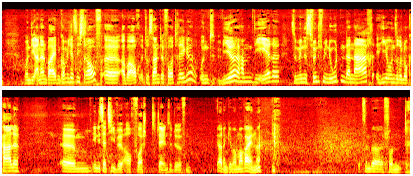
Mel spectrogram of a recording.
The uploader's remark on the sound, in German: Hatte bei seinem Besuch in Frankfurt unser Aufnahmegerät dabei und so folgen nach der Verabschiedung noch ein paar O-Töne aus Frankfurt.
